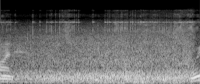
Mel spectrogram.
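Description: A spinning reel being cranked by hand, with a faint mechanical ratcheting, over steady surf noise.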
